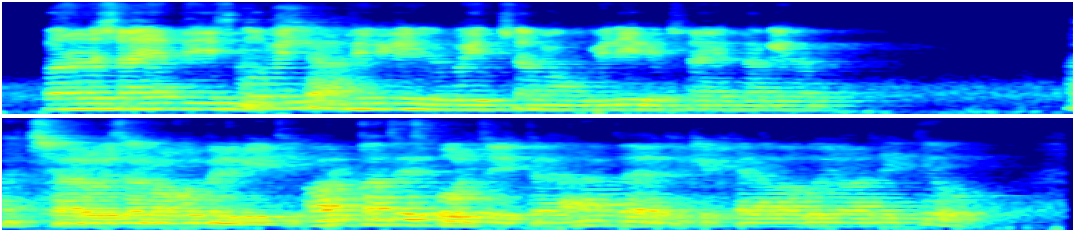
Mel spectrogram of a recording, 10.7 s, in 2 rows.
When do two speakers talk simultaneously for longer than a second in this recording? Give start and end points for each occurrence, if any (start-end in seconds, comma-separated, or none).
none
